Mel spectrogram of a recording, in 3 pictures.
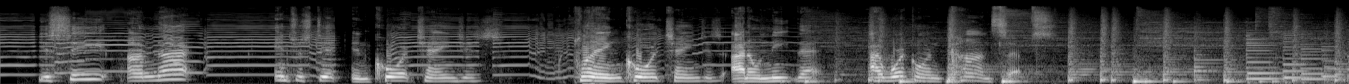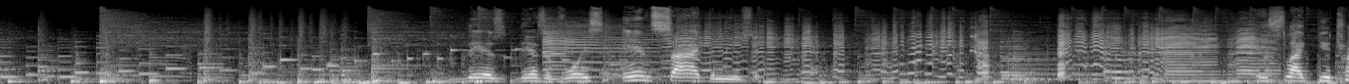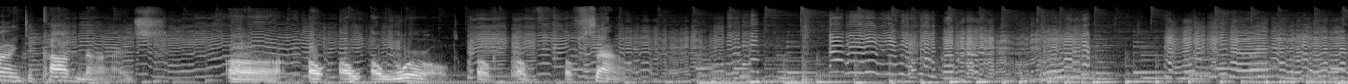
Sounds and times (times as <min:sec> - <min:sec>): Music: 0:00.0 - 0:40.4
Speech: 0:00.4 - 0:02.0, 0:02.8 - 0:05.0, 0:05.8 - 0:10.6, 0:18.2 - 0:21.1, 0:26.0 - 0:28.6, 0:29.3 - 0:33.4.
